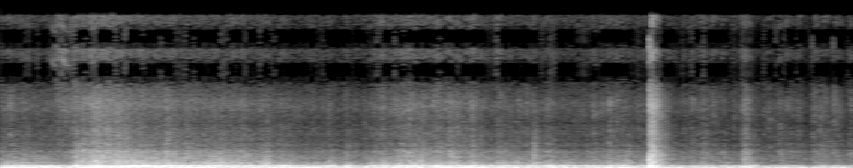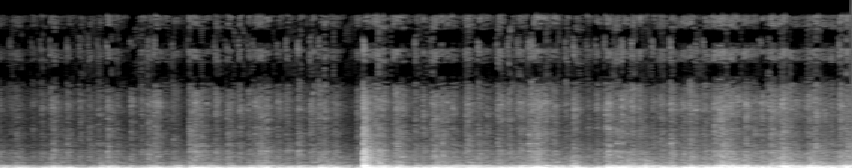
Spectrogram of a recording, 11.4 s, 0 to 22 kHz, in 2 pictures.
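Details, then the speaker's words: Crusty Cobra V8 run for first time in 2 years: lumpy, hunting idle with two sharp pops about four seconds apart, still backfiring a fair bit, cause unknown. "the car should run, but idle probably won't be too happy. I still hear the car backfiring a pretty fair bit."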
